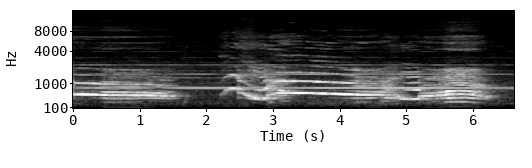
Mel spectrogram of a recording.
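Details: Puppy, a female, answering the town's Saturday 11 a.m. emergency siren test with howls out the window; long quavering howls that swoop up and down in pitch, with a faint steady siren tone underneath.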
